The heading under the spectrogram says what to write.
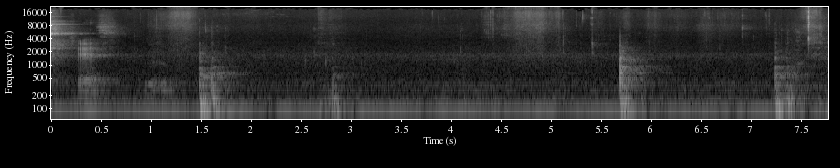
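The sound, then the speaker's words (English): Beer glasses clink together in a toast, a few sharp, bright knocks spaced out over a steady low hum and faint background murmur. “Can I get a kanpai, gentlemen?”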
